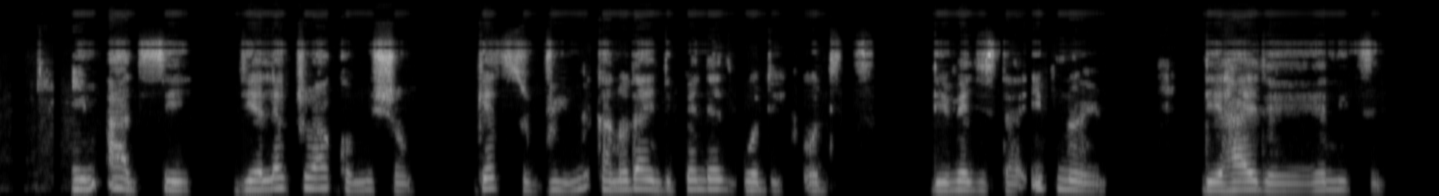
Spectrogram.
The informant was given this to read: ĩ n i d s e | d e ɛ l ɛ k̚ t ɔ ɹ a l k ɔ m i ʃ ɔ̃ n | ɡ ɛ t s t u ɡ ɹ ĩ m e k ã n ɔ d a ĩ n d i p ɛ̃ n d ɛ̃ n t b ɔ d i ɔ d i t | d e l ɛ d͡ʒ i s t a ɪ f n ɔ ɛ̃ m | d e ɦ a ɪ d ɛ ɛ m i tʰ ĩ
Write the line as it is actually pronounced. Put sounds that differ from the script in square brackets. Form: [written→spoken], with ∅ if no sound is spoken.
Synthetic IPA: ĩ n [i→a] d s e | d [e→i] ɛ l ɛ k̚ t ɔ ɹ a l k ɔ m i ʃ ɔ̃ n | ɡ ɛ t s t u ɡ ɹ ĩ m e k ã n ɔ d a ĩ n d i p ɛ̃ n d ɛ̃ n t b ɔ d i ɔ d i t | d e [l→ɹ] ɛ d͡ʒ i s t a [ɪ→i] f n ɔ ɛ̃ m | d e ɦ a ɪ d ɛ ɛ [m→n] i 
